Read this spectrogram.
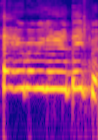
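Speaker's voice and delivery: put-on easygoing, very high-pitched, super chill delivery. Retelling neighbours warning about a tornado: imitating a very chill tone. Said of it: "they're saying it, like, so chill".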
